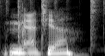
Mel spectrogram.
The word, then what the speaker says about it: Mattia: This is Saturday Jamming by Mattia Musella and Sequence. I butchered that first half, but... – It's okay. – M-A-T-T-I-A. How would you... Mattia? Mattia? – Yeah, Mattia.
